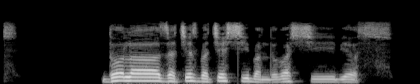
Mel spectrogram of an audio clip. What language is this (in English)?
Balti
